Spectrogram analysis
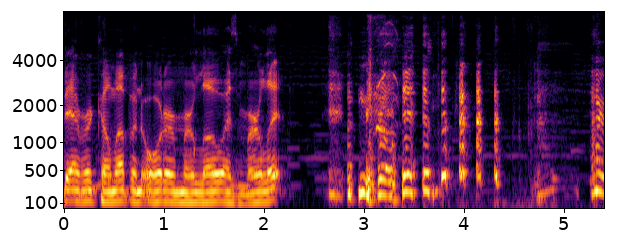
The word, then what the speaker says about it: Merlot: Merlot, like the wine?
